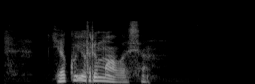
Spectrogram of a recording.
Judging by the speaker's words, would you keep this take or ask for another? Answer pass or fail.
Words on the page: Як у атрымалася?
pass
